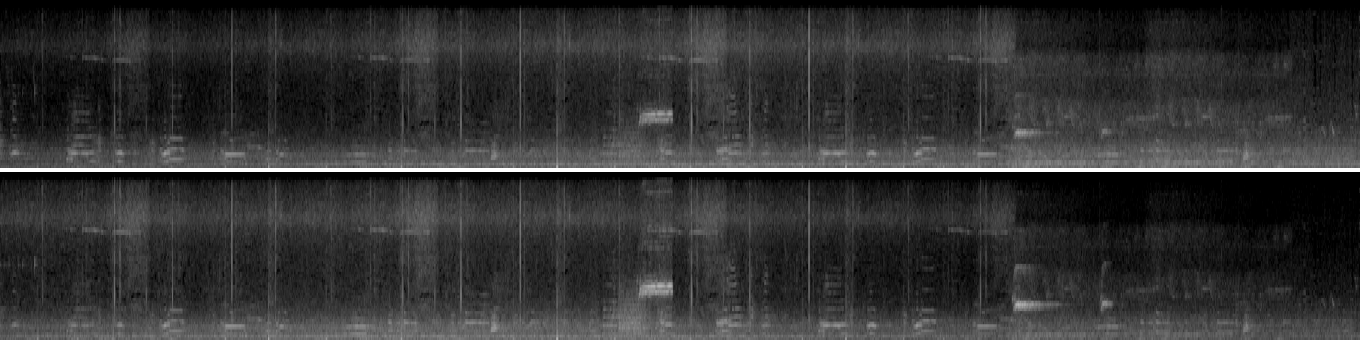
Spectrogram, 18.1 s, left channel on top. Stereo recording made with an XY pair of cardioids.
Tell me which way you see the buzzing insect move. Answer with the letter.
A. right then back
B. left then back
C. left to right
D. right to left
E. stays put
D.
